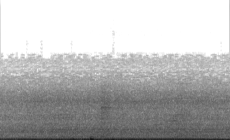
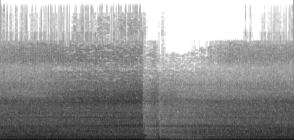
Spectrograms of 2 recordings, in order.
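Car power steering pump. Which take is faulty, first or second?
first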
